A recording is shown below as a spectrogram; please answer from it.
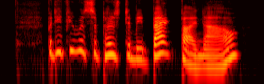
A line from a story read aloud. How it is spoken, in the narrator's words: said Hermione in a small, anxious voice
